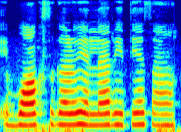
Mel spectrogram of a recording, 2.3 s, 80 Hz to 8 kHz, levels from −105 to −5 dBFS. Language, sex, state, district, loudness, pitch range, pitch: Kannada, female, Karnataka, Bidar, -18 LUFS, 240-255 Hz, 250 Hz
